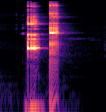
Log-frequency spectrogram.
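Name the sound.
glasses clinking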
